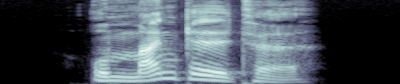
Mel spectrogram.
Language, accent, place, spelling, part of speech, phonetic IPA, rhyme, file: German, Germany, Berlin, ummantelte, adjective / verb, [ʊmˈmantl̩tə], -antl̩tə, De-ummantelte.ogg
- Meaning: inflection of ummantelt: 1. strong/mixed nominative/accusative feminine singular 2. strong nominative/accusative plural 3. weak nominative all-gender singular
